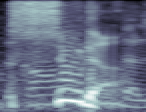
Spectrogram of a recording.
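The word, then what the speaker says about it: Ceuta: It's pronounced Suda.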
